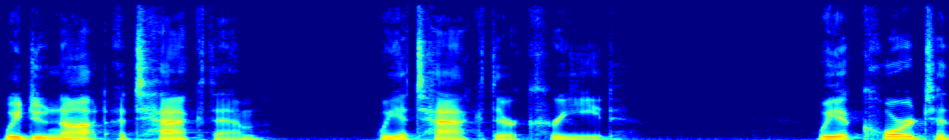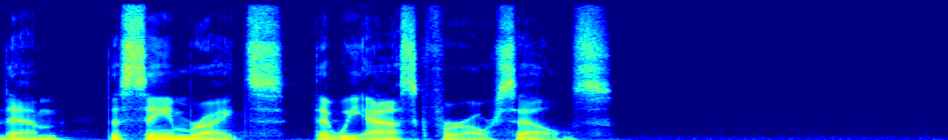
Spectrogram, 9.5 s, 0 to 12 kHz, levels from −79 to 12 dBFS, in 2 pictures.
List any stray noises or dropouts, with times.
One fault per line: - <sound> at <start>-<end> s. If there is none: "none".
none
